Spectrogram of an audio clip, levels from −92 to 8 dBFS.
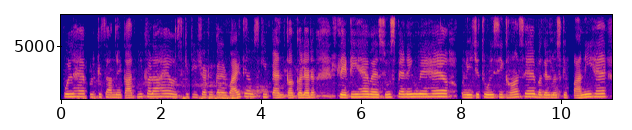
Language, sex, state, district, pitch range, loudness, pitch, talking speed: Hindi, female, Andhra Pradesh, Anantapur, 220-265 Hz, -17 LUFS, 240 Hz, 190 wpm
